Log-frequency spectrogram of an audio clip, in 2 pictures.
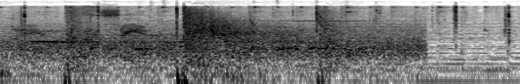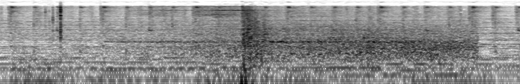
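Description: In a western outlaw video game, several sharp gunshots crack out at irregular intervals, some near and loud, over a busy rumbling background with a voice talking in places.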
